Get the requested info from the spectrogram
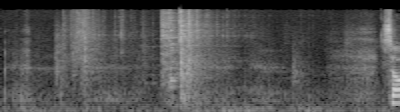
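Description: Small offcuts of thin sheet steel clinking and rustling as they are handled, with a short clatter just under a second in and a louder one near the two-second mark.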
